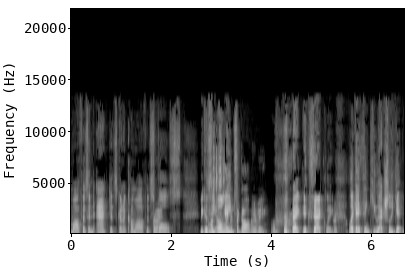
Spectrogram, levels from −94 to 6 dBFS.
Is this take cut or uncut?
uncut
